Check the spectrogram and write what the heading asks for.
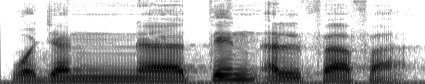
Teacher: نون پر تشدید ہے، غنہ ہوگا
